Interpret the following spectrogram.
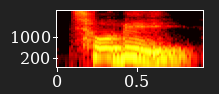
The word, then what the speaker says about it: ছবি: ছবি বলি না ছবি? ছবি এখানে সংবৃত হচ্ছে।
